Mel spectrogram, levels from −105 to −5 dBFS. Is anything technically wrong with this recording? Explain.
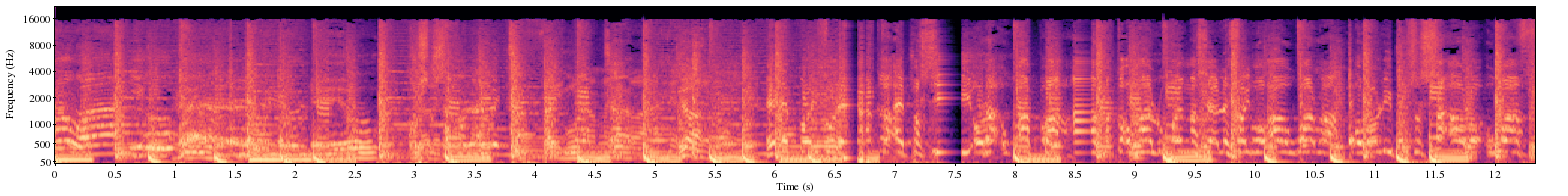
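Yes, there are two delivery faults.

From 6.51 to 7.57 s there are repeated stalls (stutter). Packets arrived late five times, and the receiver ran out of audio each time. It filled the gaps by extending the last sound, about 335 ms in total, with the longest gap 187 ms. That is roughly a third of the span, and nothing is lost. It sounds dragging and hiccupping. On a spectrogram you would see five smeared, horizontally stretched patches. The waveform shows repeated flat-envelope stretches that fade in the longer ones.

From 8.50 to 8.65 s there is a call audio freeze. The sound hangs for about 124 ms as a held buzz that never drops to silence, then resumes where it stopped. The likely cause is packets held up in transit long enough to empty the jitter buffer, which shifted the timing later by the same 124 ms. A spectrogram shows one short block of frozen, streaked harmonics. The waveform shows a brief repetitive stretch before normal detail returns.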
